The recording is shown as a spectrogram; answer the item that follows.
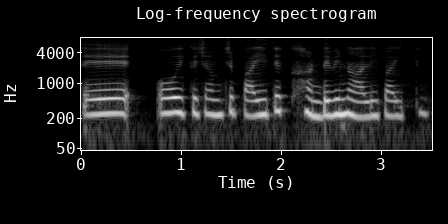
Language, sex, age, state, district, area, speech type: Dogri, female, 18-30, Jammu and Kashmir, Samba, urban, spontaneous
